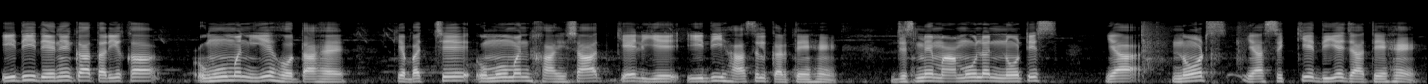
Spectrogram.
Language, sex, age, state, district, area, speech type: Urdu, male, 18-30, Uttar Pradesh, Saharanpur, urban, spontaneous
